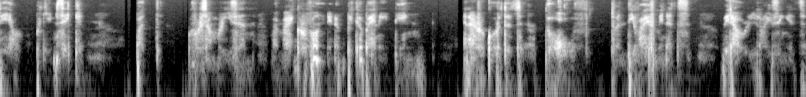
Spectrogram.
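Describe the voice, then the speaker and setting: Someone whispers with a non-native accent. Long pauses come often. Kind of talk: casual talk to camera, lo-fi ASMR chat. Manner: whispered.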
